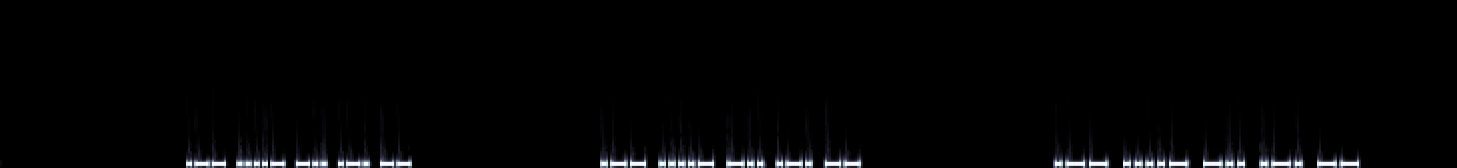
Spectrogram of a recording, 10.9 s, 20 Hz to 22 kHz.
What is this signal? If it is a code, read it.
Morse code, heard as a keyed tone, about 31 wpm, 700 Hz. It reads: W4DRM W4DRM W4DRM
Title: Speed Racing - USA 1x3 Call Signs 28wpm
